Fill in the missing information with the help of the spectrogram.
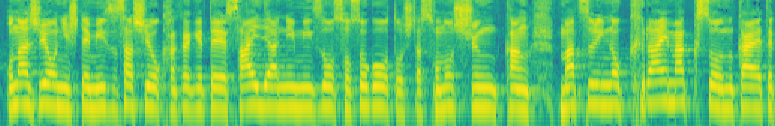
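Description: Man preaching, high mellow voice, slow and dramatic, repeats words for weight. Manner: slow, dramatic delivery with emphatic repetitions. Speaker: pastor. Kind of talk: sermon.

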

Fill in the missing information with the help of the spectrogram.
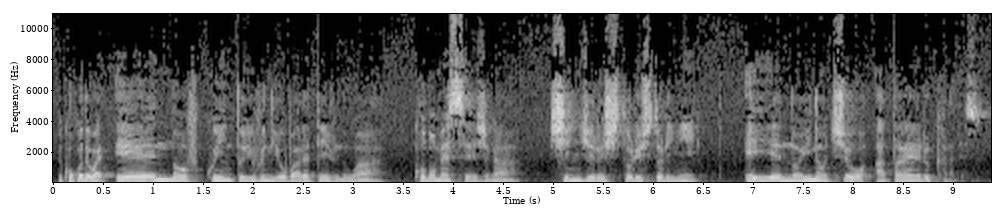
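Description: A pastor preaching a sermon, explaining step by step and putting rhetorical questions to the congregation. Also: male voice, a little high, normal speed, dark tone, dull audio.

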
